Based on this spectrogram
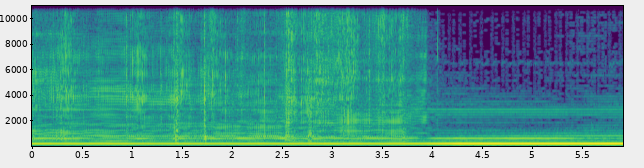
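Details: Jointer with freshly sharpened knives, first cuts in about 20 years, gravity-feed chip removal with no suction; steady motor hum as the cutterhead cuts through a board, then spins smoothly free: normal running.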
